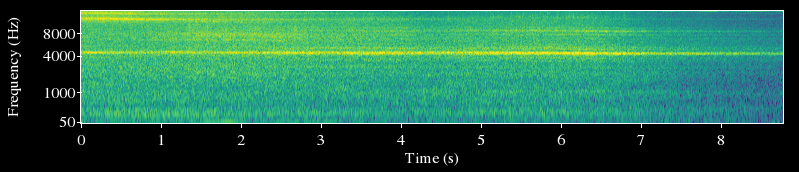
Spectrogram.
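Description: Freight train wagons rolling past, steel wheels rumbling on the rails with a steady high-pitched wheel squeal. The noise fades away near the end as the last wagon goes by.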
